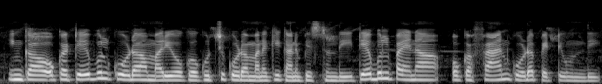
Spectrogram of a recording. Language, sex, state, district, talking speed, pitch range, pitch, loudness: Telugu, female, Telangana, Komaram Bheem, 170 wpm, 190-225 Hz, 205 Hz, -15 LUFS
